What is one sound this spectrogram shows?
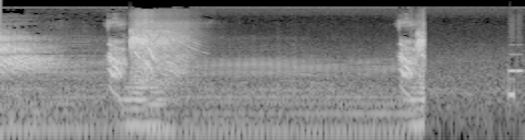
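A lightsaber swooshes sharply through the air.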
